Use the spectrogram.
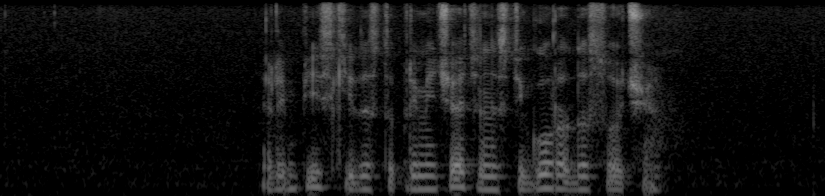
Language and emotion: Russian, neutral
